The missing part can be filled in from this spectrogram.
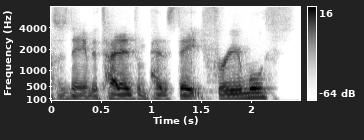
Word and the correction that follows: Freiermuth: Freiermuth, yeah. Freiermuth, I think he's going to be a very good pick in the second round, whoever gets him.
